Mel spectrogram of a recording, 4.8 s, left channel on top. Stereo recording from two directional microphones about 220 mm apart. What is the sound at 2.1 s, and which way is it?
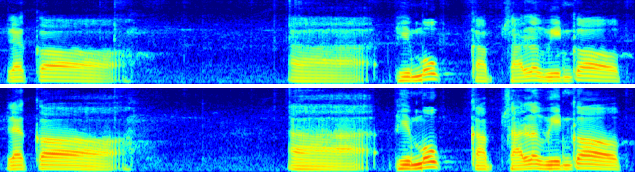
Speech, 35° right (ahead or behind).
